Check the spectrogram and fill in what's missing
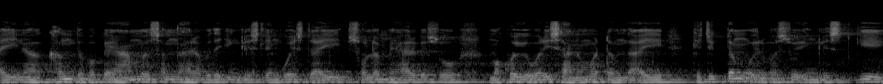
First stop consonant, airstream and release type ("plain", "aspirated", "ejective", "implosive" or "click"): aspirated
